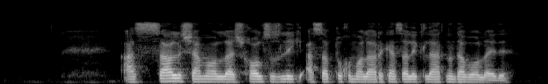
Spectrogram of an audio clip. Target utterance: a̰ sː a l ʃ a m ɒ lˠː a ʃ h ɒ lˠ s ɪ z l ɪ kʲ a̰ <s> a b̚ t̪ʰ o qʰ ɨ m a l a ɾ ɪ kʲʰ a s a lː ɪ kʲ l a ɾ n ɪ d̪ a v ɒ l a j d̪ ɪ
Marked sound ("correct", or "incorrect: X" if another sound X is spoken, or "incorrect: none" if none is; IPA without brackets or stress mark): correct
